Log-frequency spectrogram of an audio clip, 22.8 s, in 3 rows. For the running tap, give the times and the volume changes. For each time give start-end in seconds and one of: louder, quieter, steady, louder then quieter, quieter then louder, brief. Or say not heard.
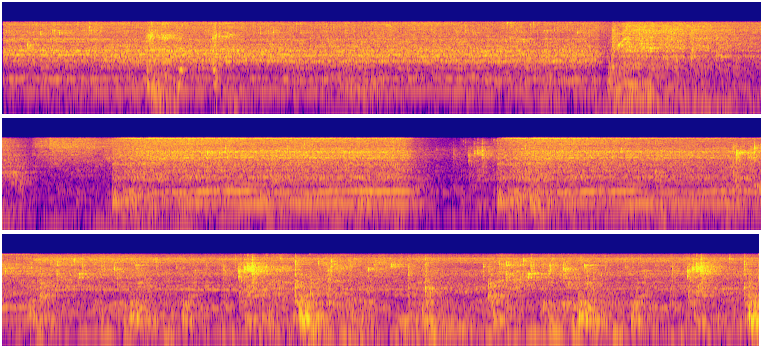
0.1-22.7 louder.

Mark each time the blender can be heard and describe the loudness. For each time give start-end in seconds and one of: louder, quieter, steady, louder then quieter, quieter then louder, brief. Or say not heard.
0.0-22.7 quieter.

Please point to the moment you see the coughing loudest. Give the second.
2 s.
